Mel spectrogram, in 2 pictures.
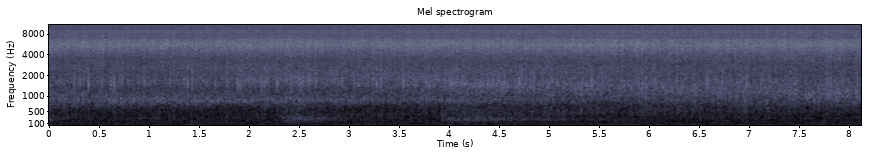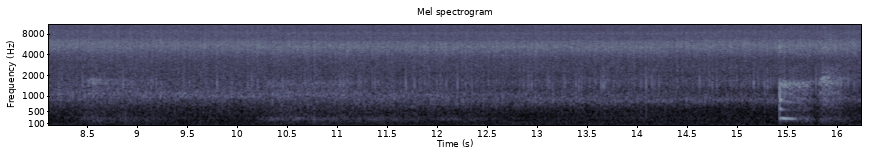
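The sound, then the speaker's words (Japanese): Dense, steady crackling and fizzing of popping foam bubbles right at the ear, a soft continuous sizzle with tiny pops throughout and one brief louder thump near the end, no talking. “このパチパチって鳴る快感どうですか？耳の中でパチパチって鳴るんで、音が反響しているこの感覚、たまりませんよね。”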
